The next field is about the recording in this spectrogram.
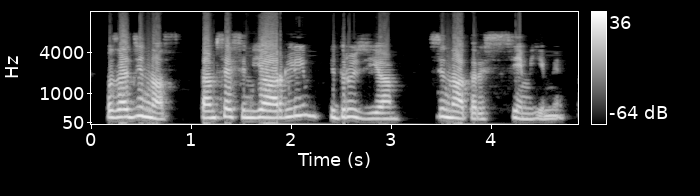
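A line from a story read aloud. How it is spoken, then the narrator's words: Snorting. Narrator (Russian): он хмыкнул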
